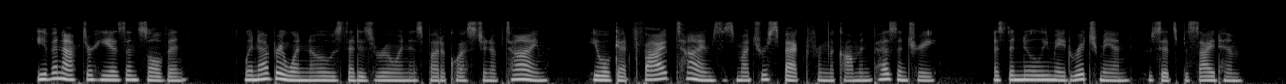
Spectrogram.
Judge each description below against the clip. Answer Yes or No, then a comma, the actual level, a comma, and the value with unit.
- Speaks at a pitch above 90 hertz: Yes, high, 190 Hz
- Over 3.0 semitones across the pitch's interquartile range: No, average, 2.7 semitones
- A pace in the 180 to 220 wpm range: Yes, average, 185 wpm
